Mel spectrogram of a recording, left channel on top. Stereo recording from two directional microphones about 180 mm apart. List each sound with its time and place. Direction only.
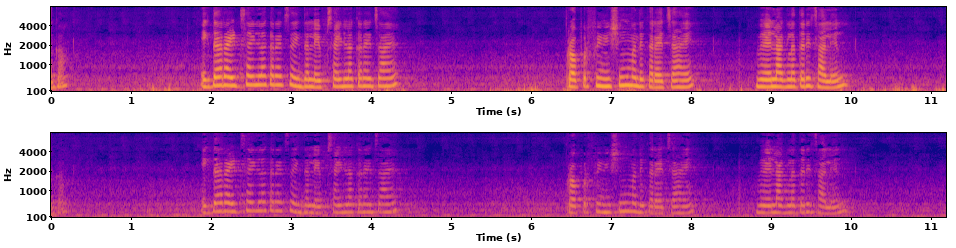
1.9 s a woman's voice: 55° left (ahead or behind)
6.4 s a woman's voice: 50° left (ahead or behind)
